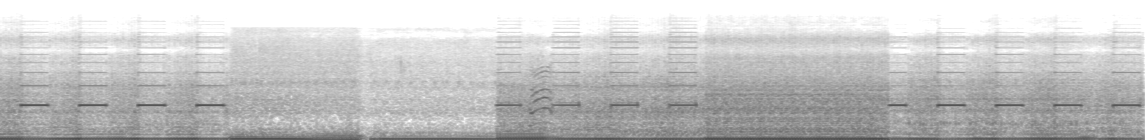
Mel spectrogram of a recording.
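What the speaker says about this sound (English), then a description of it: "I'm not really comfortable driving it like too far backwards down the hill around the fire hydrants" A forklift backing up near a house sounds steady, loud, evenly spaced reversing beeps over a rumbling idling engine, with the beeping stopping for a few seconds midway before resuming.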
